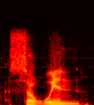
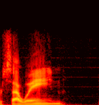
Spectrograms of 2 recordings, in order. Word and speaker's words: Samhain: I think it's pronounced Sa- Sawin or Sawain. Yeah. – Yeah. It's, it's spelled not spelled S- like that at all. No, it's spelled S A M H A I N.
